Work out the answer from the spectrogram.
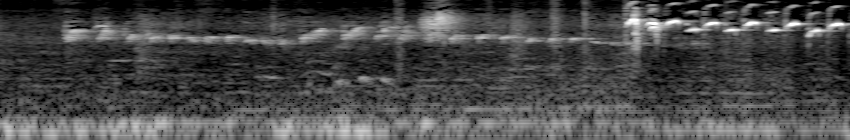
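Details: Greater green leafbird song meant to provoke aggression: a long wavering high whistle with small inflections, then a sudden bright series of repeated sharp chips, about ten in quick rhythm, over low background rumble.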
